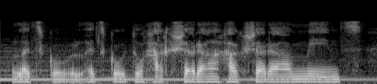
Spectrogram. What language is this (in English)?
English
